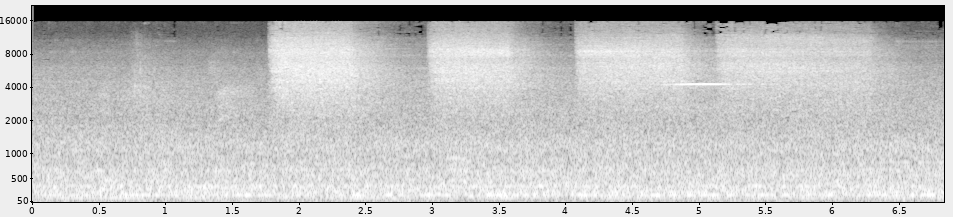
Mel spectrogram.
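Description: Hankyu electric train moving through the station, with a steady low hum and rushes of hissing noise every second or so. A brief faint wheel squeal comes about five seconds in.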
